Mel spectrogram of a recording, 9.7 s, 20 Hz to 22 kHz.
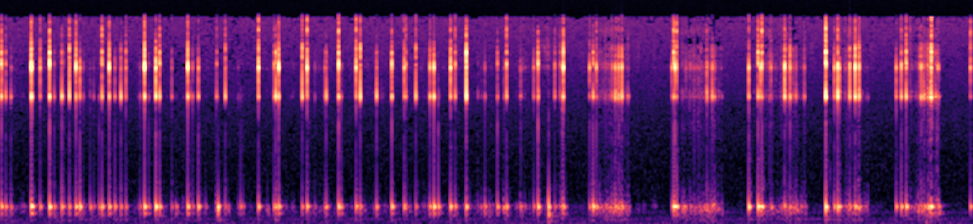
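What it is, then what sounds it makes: Hollow textured plastic cup. Long nails rapidly tap and scratch the top of a hollow, red textured plastic cup placed over a microphone. The result is dense bursts of short, hollow, resonant clicks centered on a tone around 336 Hz with bright, crisp edges. Scratchy rustling stretches run between the tapping flurries.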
